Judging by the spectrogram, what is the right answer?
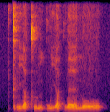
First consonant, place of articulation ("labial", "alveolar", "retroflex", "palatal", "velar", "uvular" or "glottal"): alveolar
